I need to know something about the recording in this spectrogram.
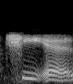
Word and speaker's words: qi: So Qi, yes, and if you could explain to our listeners what Qi is and tell us about how people can actually start to see it.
